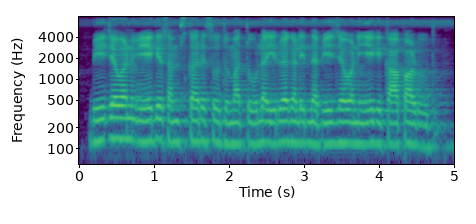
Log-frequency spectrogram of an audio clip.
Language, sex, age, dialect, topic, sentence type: Kannada, male, 18-24, Coastal/Dakshin, agriculture, question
